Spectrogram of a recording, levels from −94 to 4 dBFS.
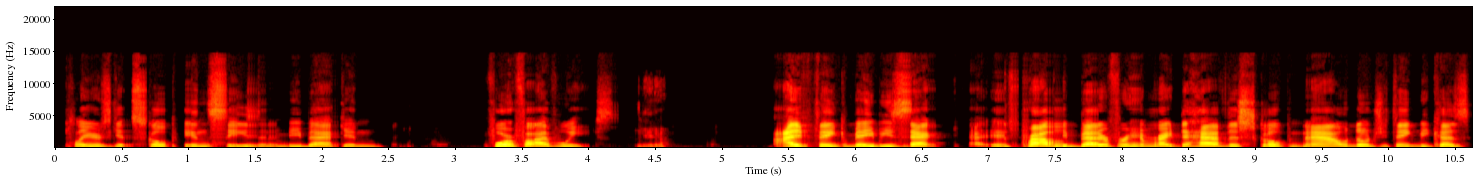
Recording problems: choppy; very; 11% of the speech affected

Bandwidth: 14.5 kHz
